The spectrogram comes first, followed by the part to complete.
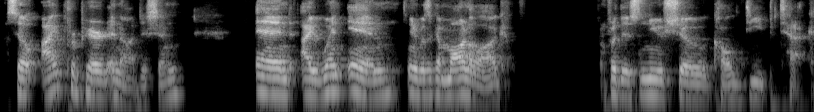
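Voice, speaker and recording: Here a man with a medium-pitched voice speaks at normal speed. As the host of a casual interview podcast and an actor himself, he tells meandering stories from his acting jobs, heavy on "like" and full of restarts.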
